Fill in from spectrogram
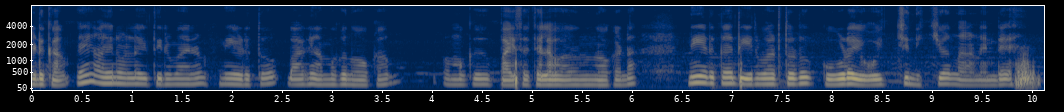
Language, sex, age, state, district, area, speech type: Malayalam, male, 18-30, Kerala, Kottayam, rural, spontaneous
